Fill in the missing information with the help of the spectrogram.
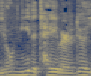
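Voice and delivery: ordinary talk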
